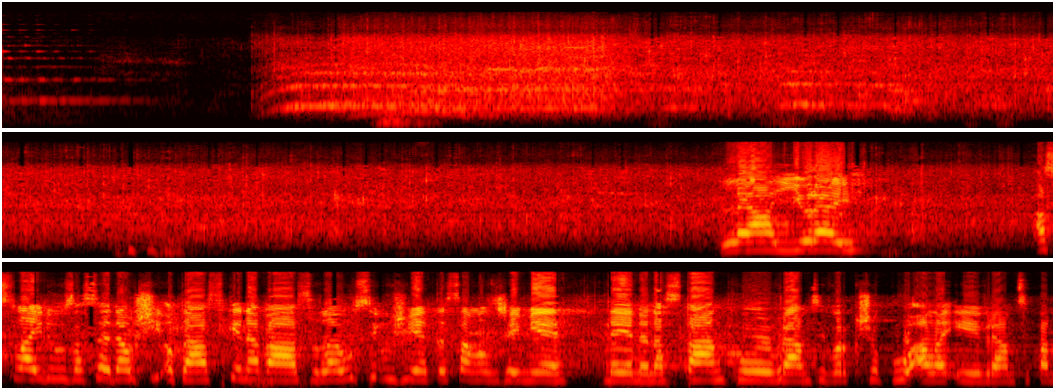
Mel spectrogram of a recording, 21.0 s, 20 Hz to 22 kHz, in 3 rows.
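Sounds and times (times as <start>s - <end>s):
audience applause: 1.5s - 19.5s.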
